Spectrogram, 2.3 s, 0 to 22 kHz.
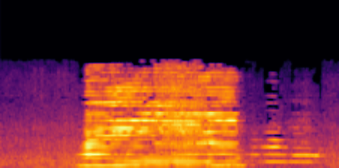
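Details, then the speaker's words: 1969 Ford Capri barn find during restoration: one steady, reedy horn note held about a second, starting and stopping cleanly with good volume; horn works fine. "yep that's a good sound is good sound"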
